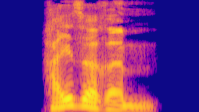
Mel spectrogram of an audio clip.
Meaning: strong dative masculine/neuter singular of heiser
- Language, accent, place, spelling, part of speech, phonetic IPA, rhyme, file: German, Germany, Berlin, heiserem, adjective, [ˈhaɪ̯zəʁəm], -aɪ̯zəʁəm, De-heiserem.ogg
